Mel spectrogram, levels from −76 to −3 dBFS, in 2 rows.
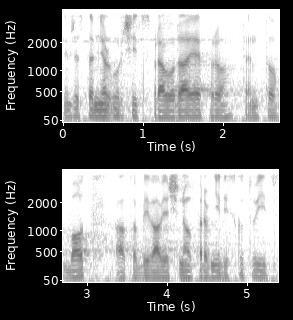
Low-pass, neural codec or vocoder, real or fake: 3.6 kHz; none; real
